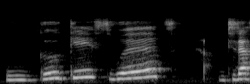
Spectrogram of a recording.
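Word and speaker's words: Ngũgĩ: It's Ngugi's words. Did I say that right? So how do I say it right? Let's get that right first. I think it's Ngugi. Yeah, Ngugi, that's it.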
